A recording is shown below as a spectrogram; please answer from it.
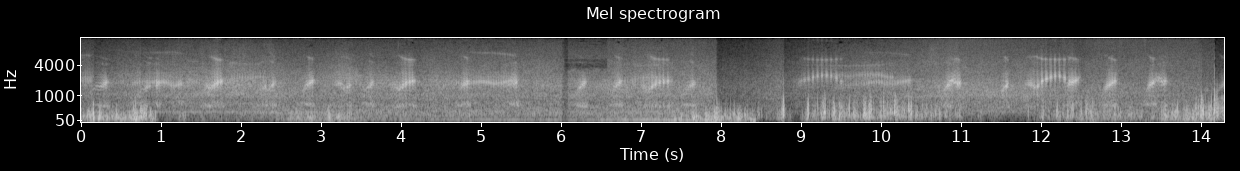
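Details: A crowd of frogs croaking at once, with repeated short twangy notes that rise and fall, packed closely over a constant hissing din; the chorus briefly thins for a moment midway before resuming at full strength.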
